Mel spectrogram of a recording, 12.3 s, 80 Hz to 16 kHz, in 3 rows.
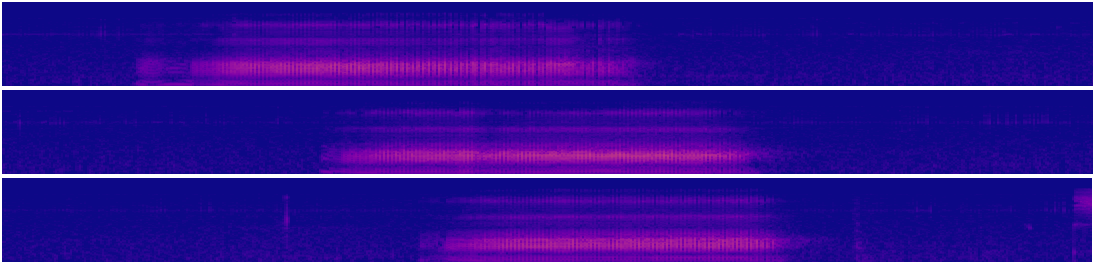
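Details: Three long, loud, droning snores about every four seconds, roughly 14 breaths a minute, from a sleeping Shih Tzu dog; snoring.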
